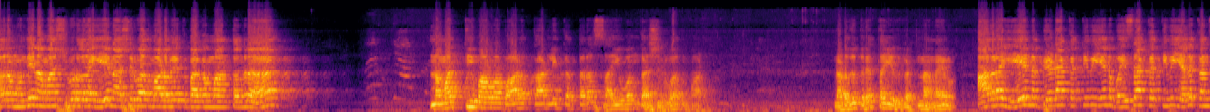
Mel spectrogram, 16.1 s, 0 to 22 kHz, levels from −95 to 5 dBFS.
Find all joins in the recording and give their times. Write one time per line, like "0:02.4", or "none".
0:12.7

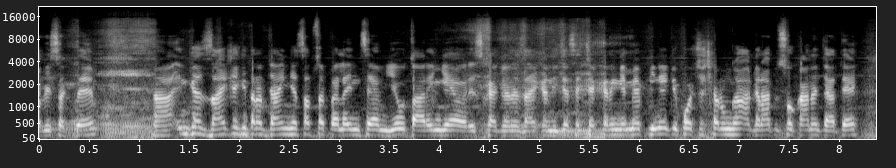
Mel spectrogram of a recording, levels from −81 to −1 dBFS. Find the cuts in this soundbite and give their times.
none

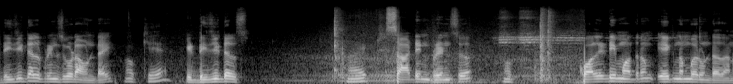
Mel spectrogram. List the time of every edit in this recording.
none

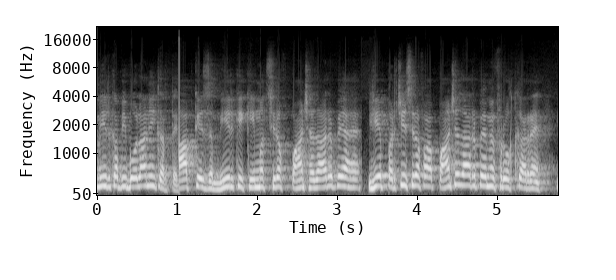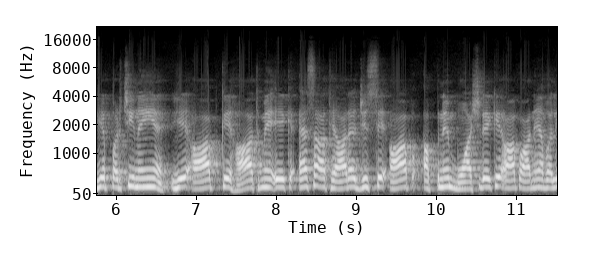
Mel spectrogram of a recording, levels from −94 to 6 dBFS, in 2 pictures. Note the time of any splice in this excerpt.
0:01.0
0:03.3

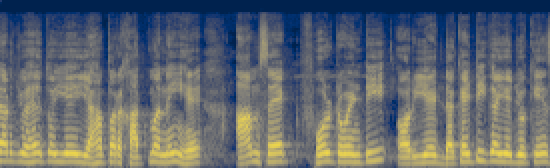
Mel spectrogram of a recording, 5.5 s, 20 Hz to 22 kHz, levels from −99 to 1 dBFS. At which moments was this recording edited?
none

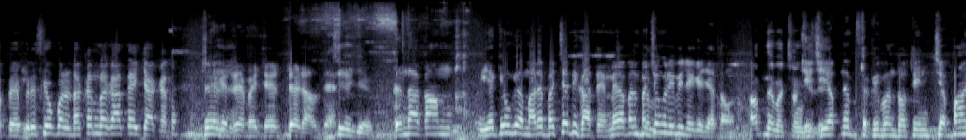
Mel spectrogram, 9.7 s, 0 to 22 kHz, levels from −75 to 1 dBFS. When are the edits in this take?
0:01.8
0:08.5

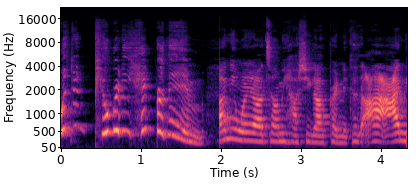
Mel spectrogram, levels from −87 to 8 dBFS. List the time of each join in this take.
0:02.0

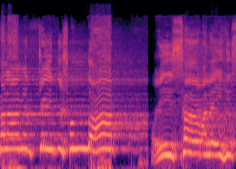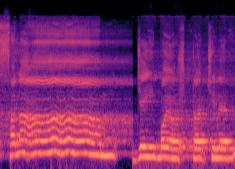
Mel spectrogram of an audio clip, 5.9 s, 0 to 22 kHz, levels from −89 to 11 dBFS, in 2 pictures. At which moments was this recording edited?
0:04.5

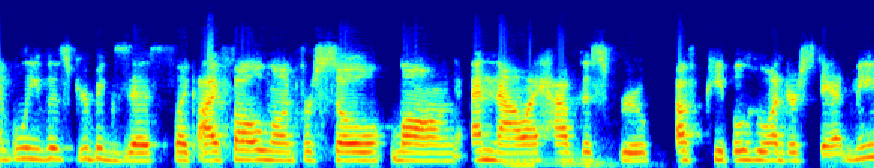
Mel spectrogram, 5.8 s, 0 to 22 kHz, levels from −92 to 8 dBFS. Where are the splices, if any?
none

